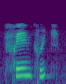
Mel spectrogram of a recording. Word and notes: 's Pfriemkrüt: Bas Rhin; Herrlisheim

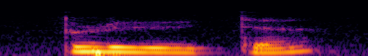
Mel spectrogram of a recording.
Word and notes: blüete: Bas-Rhin; Reichshoffen

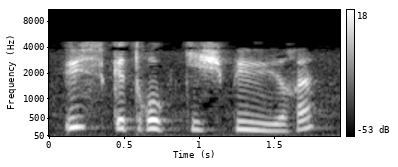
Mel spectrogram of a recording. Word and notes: d' üsgedruckti Spure: Bas Rhin; Herrlisheim

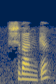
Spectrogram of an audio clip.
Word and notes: schwanke: Bas-Rhin; Herrlisheim

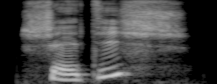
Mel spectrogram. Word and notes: schättich: Bas-Rhin; Strasbourg

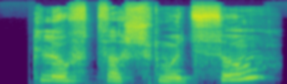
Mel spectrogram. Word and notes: d' Lùftverschmùtzùng: Bas Rhin

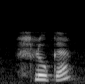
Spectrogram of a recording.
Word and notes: schlucke: Bas-Rhin; Herrlisheim

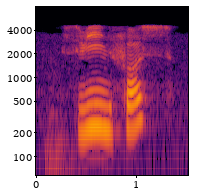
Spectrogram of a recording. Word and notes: 's Winfàss: Alsatian; Bas-Rhin; Herrlisheim

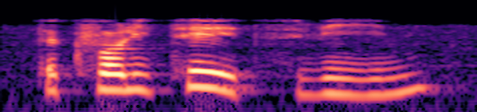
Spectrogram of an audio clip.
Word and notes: d'r Qualitätswin: Bas-Rhin; Herrlisheim

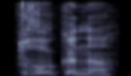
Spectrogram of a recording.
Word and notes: d' Trùckene: Bas Rhin; Strasbourg

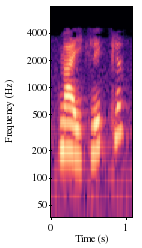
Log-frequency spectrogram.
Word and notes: d' Maigleckle: Bas Rhin; Herrlisheim

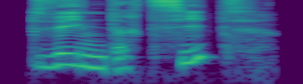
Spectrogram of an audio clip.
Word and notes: d' Wìnterzit: Bas Rhin; Strasbourg

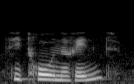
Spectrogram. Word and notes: d' Zitronerind: Bas Rhin; Herrlisheim

